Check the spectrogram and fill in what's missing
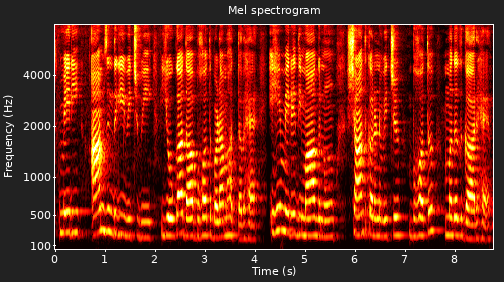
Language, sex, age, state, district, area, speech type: Punjabi, female, 18-30, Punjab, Kapurthala, rural, spontaneous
